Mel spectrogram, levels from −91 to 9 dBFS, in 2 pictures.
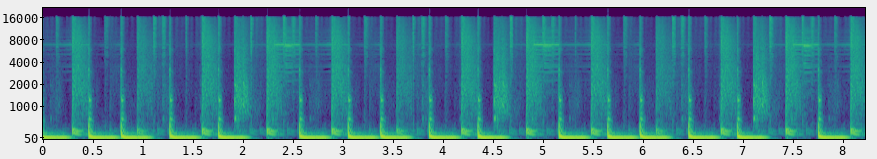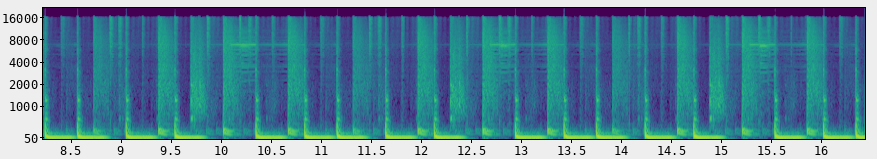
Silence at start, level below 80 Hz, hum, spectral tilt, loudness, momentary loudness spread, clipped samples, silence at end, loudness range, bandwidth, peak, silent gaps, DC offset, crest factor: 0 s; -12 dBFS; none; -4.5 dB/octave; -13 LUFS; 2 LU; under 0.1%; 0 s; 0 LU; 17.5 kHz; 0 dBFS; none; under 0.1%; 10 dB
